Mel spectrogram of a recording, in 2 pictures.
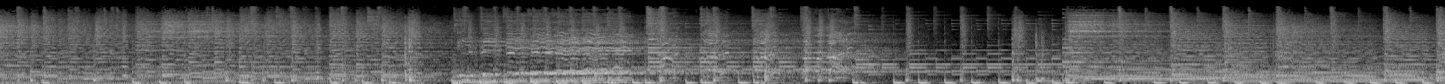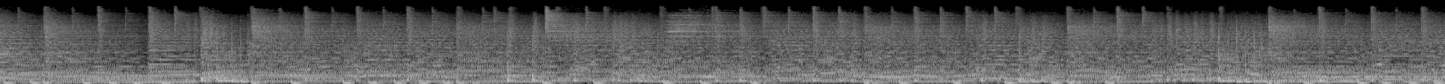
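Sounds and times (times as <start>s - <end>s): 
music noise: 0.0s - 28.8s.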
